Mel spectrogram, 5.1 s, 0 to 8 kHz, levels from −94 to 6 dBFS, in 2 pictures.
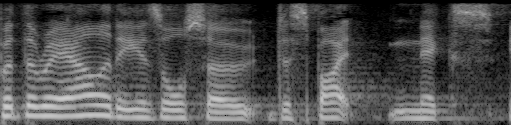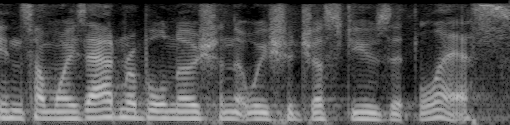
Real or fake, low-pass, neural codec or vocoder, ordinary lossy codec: real; 7.2 kHz; none; MP3, 64 kbps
